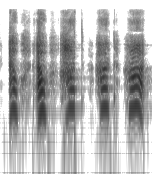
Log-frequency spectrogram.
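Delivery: high, quick ouch cries; pained yelps. Acted. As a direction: yelp like feet are burning. Running through maze of fire.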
